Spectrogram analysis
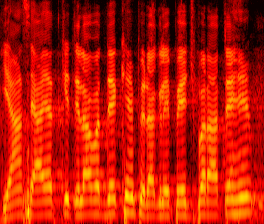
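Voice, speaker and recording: A man teaching Quran reading, spelling out letters one by one and then reciting each verse slowly and drawn out. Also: high-pitched, little pitch movement, a bit bright, smooth.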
